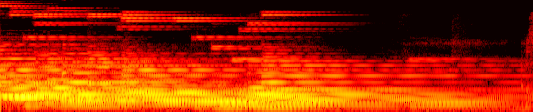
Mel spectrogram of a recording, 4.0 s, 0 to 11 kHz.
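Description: Yamaha P125 digital piano playing its DX-style FM electric piano voice: sustained chords that ring on and fade away over the last second or so.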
